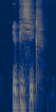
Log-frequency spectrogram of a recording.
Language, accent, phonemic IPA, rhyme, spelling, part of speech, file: French, France, /e.pi.sikl/, -ikl, épicycle, noun, LL-Q150 (fra)-épicycle.wav
- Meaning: epicycle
